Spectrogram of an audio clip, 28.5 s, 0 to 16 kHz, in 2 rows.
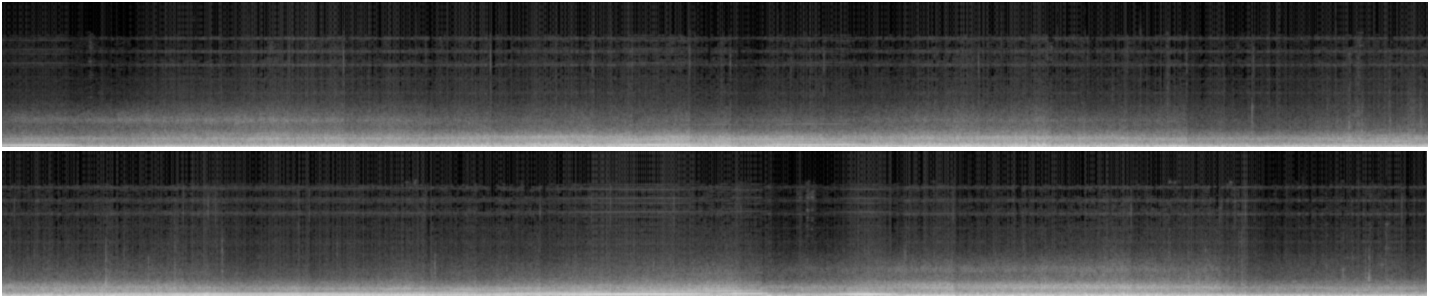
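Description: In-car sound of an Audi B5 RS4's twin-turbo V6, tuned to about 20 psi of boost, lapping a circuit at full speed, with road and wind noise underneath. The engine runs hard, eases off under braking into a corner, then pulls with its note rising steadily for several seconds until a quick gear change cuts it off, and pulls again.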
